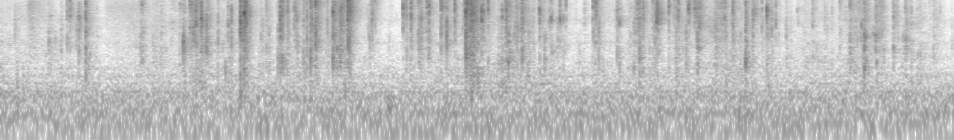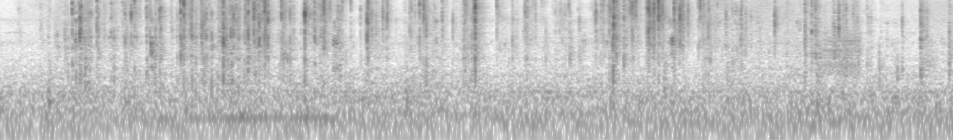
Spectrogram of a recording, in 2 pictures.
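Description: Wrappers of individually wrapped mochi snacks crinkling and rustling as they are unwrapped by hand, in two long stretches of dense crackling with a short lull about halfway through.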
